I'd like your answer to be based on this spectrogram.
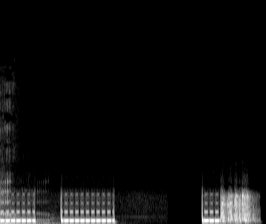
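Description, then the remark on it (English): A telephone rings for a radio prank call to a prison guard, in loud electronic trilling bursts, two close together and a third after a pause, with a harsher burst of noise at the end. “Michael even used his one phone call for his hit radio show.”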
